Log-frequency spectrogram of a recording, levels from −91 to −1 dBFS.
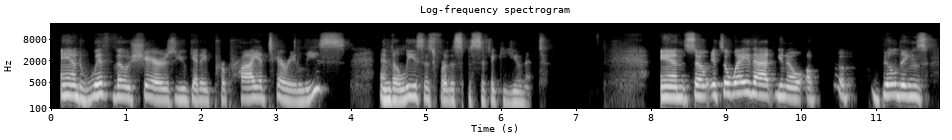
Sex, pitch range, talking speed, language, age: male, 155-200 Hz, 140 wpm, English, 40-59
